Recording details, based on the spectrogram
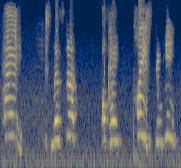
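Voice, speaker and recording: A woman's voice: very high voice, slow, rough recording. A woman playing a brash, eager young street boy with slangy talk in an old-time radio drama. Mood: cocky. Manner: slangy, exclaiming kid talk. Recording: noticeable background noise.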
